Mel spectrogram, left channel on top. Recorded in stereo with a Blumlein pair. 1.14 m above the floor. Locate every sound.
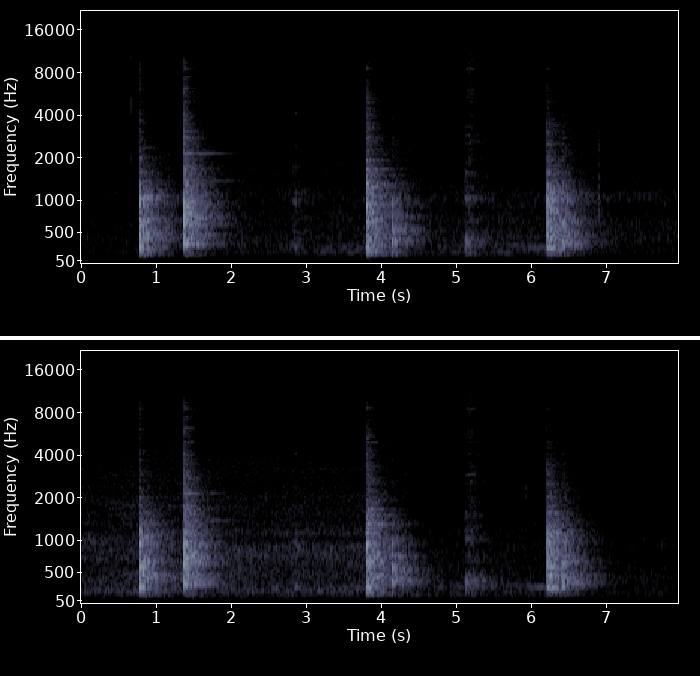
0.8 s dishes clattering: 10° left, 0.5 m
